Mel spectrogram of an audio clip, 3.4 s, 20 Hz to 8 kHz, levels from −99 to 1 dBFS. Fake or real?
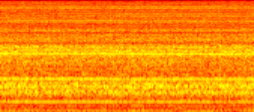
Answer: real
